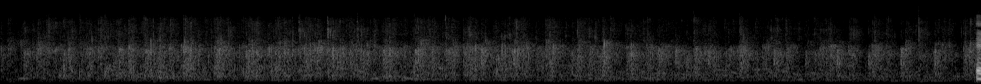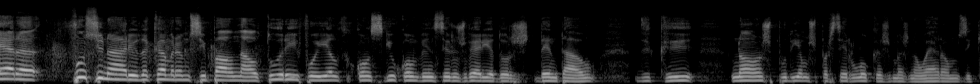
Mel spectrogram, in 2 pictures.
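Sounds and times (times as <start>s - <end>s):
audience applause: 0.0s - 12.1s
speech: 9.8s - 19.6s.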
